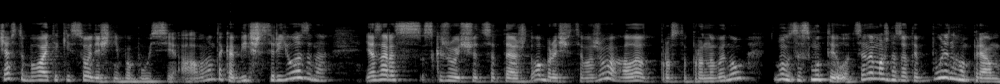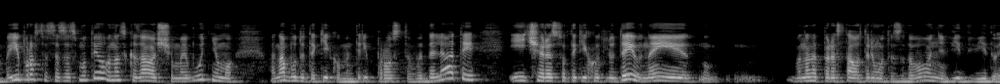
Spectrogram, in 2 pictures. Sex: male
